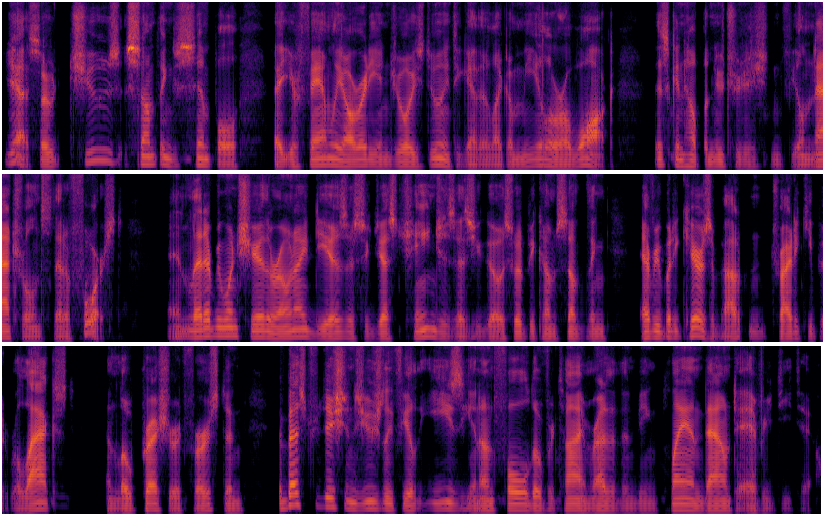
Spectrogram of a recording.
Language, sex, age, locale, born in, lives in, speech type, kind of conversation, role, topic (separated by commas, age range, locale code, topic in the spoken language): English, male, 55-59, en-US, United States, United States, read, expert-assistant, expert, How do traditions strengthen family bonds?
